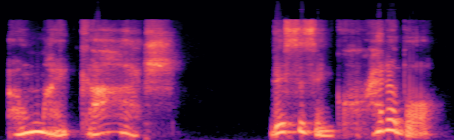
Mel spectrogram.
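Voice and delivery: high, slow, amazed reaction; awestruck. Retold or imitated. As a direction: marvel at it, drawn out and high. Recalls first watching the movie.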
